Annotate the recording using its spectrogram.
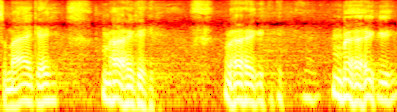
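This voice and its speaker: Very slowly and shakily, a man uses a put-on character voice at a medium pitch with ordinary pitch variation. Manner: calling out pleadingly.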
